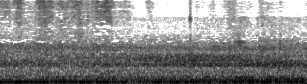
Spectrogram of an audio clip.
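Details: Steady low engine rumble of a passing vehicle fills the recording, with faint voices and no animal sound.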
